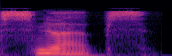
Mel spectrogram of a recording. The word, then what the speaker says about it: snRNP: Small nuclear RNA, snRNA, molecules bind to specific proteins to form a small nuclear ribonucleoprotein complex, snRNP, pronounced SNRPs, which in turn combines with other snRNPs to form a large ribonucleoprotein complex called a spliceosome.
